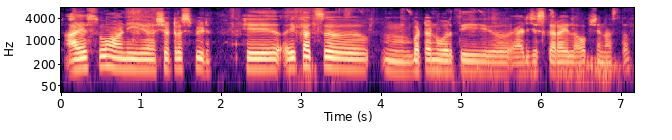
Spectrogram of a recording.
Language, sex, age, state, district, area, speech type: Marathi, male, 18-30, Maharashtra, Nashik, urban, spontaneous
